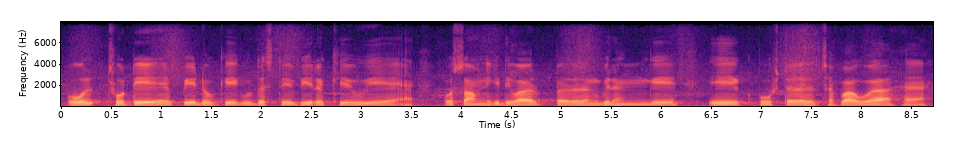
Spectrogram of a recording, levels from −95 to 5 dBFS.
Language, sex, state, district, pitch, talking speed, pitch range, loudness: Hindi, male, Uttar Pradesh, Saharanpur, 130 Hz, 145 wpm, 125-130 Hz, -18 LUFS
